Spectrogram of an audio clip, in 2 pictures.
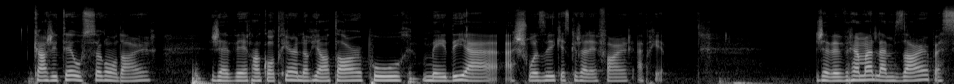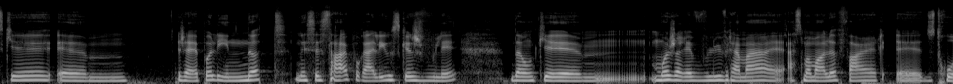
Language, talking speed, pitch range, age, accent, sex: French, 155 wpm, 170-195 Hz, 20-39, Canadian, female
